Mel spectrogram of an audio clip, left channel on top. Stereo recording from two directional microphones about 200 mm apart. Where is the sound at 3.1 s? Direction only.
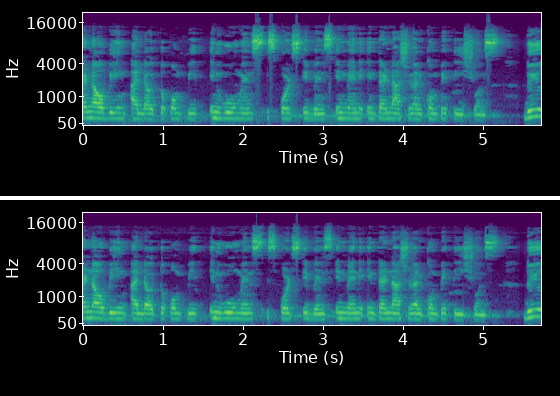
10° right (ahead or behind).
